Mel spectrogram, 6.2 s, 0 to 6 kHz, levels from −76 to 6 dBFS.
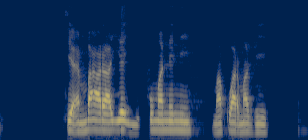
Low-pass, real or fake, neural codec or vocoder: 5.4 kHz; real; none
